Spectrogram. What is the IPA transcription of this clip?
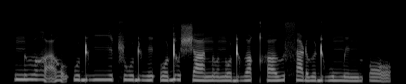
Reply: nɯːʁa̰ ʁṵʔuɖʱiː ʈ͡ʂuːɖʱeʔo ɖɤʃa nɤnoɖʱɯ qʰɯː saɽɯːɖʱu meŋɯʔɔ

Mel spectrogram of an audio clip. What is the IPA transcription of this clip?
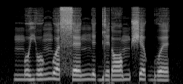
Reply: mojoŋʷa sɛ ŋeɡeɾɔmʃɛ ɡʷɛ

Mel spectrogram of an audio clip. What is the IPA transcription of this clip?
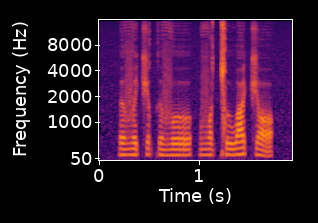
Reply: əvət͡ʃɔkə vo | vɔǀuwɒ t͡ʃɔ

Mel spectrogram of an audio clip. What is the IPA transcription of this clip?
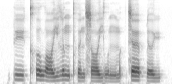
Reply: pyː˥ kʰo˥wɔː˨˥j lʊ˥ŋpʰɵ˨n sɔː˨˧jwʊ˨˩ŋmɐ˧k̚ sœː˥p̚lɵ˧ɥ

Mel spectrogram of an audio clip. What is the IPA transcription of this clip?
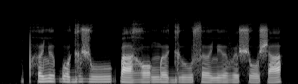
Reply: pʰəlʲo ɓoɡʲu ʒuː k͡pa ɣɔŋ͡məː ɡʲuːsəːlʲəːβø ʃoʃa

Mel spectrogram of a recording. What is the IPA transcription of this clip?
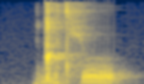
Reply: ɡ͡ǃɨtçu

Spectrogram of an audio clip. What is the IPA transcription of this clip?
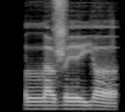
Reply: lːaʐeːjɐ

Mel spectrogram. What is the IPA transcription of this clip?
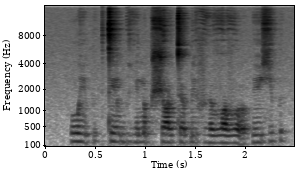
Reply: wip | tilbʱinɔp ʃɔltɵɓifɦɵ vɔvo | içip

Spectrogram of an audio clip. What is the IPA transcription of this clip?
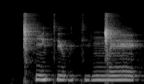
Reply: ǀʰĩtʲɾoɡtʲṳ ŋ͡ǀẽ

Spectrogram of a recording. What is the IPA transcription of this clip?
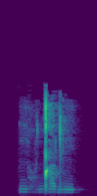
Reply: no̤ŋ͡ǃɑɖĩ

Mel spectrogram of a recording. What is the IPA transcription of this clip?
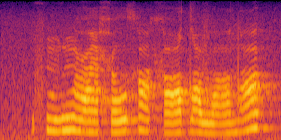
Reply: fũvũʕẽ ħoxɑ̃ xɑdˤo vɑ̃dˤũ

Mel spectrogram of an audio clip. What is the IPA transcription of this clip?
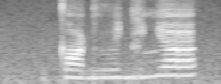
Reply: tˤɐɡʱɯ ɟeʎɐ

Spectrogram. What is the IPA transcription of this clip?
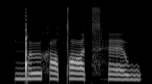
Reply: ŋ͡ǃɵxœ tˤɛt͡sʰɛw

